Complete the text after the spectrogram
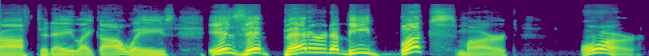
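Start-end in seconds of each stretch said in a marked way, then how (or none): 2.1-6.4 louder, higher, drawn-out question; topic announcement. Real, not acted. Host posing the debate to listeners, punchy and drawn-out. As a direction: tease the topic. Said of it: "host announcing the topic".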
